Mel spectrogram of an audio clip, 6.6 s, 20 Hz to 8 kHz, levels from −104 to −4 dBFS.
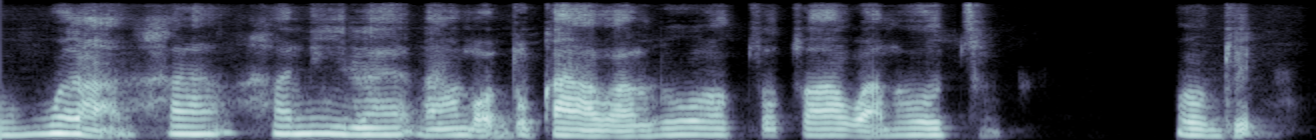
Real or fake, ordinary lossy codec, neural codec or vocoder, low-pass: fake; none; codec, 24 kHz, 1 kbps, SNAC; 7.2 kHz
